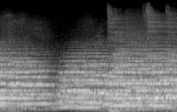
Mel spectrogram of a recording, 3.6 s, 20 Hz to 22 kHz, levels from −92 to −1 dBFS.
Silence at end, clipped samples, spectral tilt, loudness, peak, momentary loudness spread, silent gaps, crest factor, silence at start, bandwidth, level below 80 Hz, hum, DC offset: 0 s; under 0.1%; -5.5 dB/octave; -20 LUFS; -6 dBFS; 7 LU; none; 14 dB; 0 s; 17.5 kHz; -48 dBFS; none; under 0.1%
